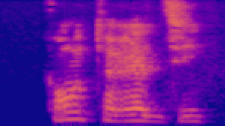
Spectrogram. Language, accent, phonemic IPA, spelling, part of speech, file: French, Canada, /kɔ̃.tʁə.di/, contredis, verb, LL-Q150 (fra)-contredis.wav
- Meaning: inflection of contredire: 1. first/second-person singular present indicative 2. first/second-person singular past historic 3. second-person singular imperative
